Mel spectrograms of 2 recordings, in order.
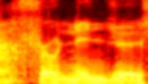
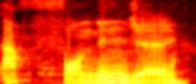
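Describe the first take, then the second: First: AFRO NINJA with the R put into AFRO. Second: AFRO NINJA said without the R, as Af-on-ninje. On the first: Rejecting a co-host's version, AFRO NINJA with the R. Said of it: "sounds weird and not right". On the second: Correcting a co-host on a player's name, AFRO NINJA without the R. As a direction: drop the R in AFRO NINJA, ending in -je. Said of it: "I don't think there's an R". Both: Shown as a demonstration.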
